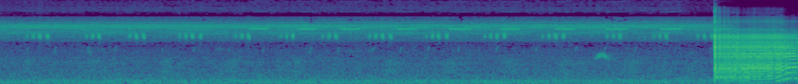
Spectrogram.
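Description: Crickets chirping in short, evenly repeating pulses as night ambience. Near the end a wooden door suddenly creaks open loudly, with a wavering creak.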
